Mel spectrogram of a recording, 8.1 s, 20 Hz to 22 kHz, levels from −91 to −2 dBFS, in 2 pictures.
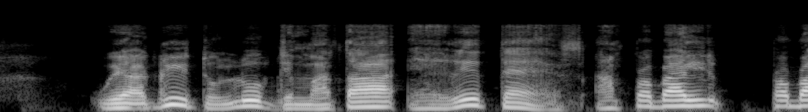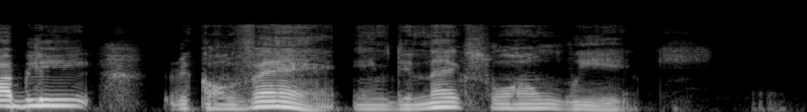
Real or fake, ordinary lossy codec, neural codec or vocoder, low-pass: fake; none; vocoder, 22.05 kHz, 80 mel bands, WaveNeXt; 9.9 kHz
